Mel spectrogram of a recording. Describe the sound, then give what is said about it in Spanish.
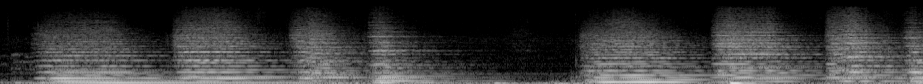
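A solemn orchestral introduction, the opening of a sacred work conveying a sense of pain, plays loudly, with full sustained chords swelling and breaking into forceful repeated accents every second or two. No voices are heard. “Es como la entrada a, a un gran oratorio”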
